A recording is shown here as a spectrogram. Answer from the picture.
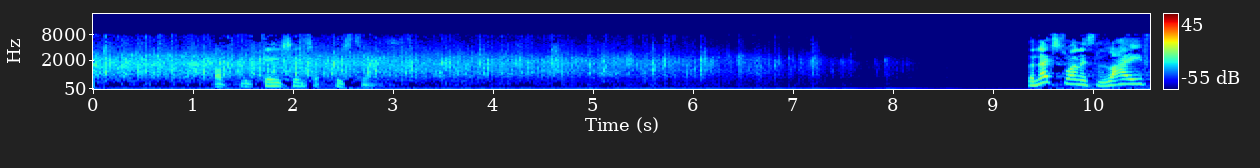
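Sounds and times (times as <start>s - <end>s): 
audience clapping: 0.0s - 8.4s
speech: 1.2s - 3.2s, 9.4s - 10.5s.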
